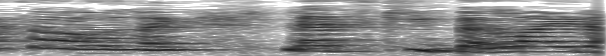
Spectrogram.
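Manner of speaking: laughing lightly, pitch up; jokey laugh. Retold or imitated. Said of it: "they jokingly laugh".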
